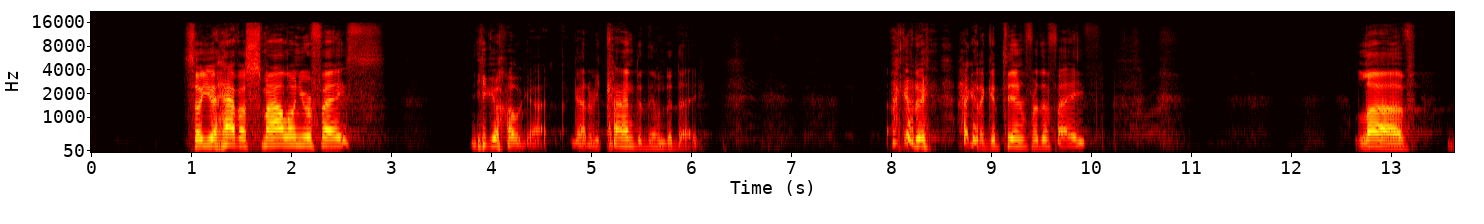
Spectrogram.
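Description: A middle-aged man speaks with animation through a microphone, in bursts with pauses.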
